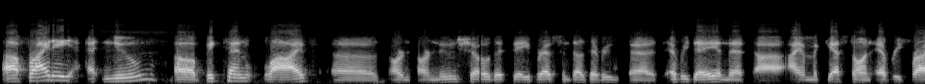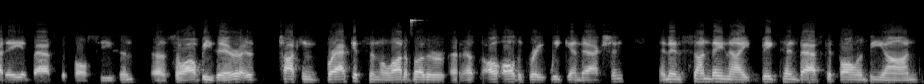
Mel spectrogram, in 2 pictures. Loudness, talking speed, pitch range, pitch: -19 LUFS, 200 wpm, 110-125 Hz, 115 Hz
